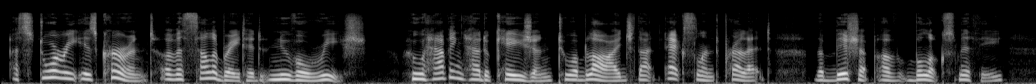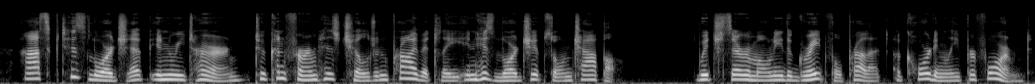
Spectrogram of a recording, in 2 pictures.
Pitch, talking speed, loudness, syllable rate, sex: 210 Hz, 125 wpm, -18 LUFS, 4.8 syllables/s, female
